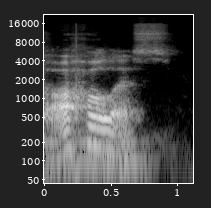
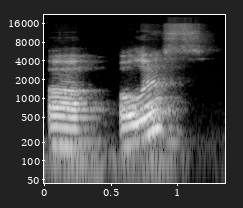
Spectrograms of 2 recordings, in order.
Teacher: her adds H before vowels. So it doesn't cause lenition, which is the H after a consonant that can take it.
